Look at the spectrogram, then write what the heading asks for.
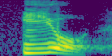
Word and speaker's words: yo: frase o eu em espanhol corresponde ao nosso Yo alguém deve ter pensado aí Opa mas espera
